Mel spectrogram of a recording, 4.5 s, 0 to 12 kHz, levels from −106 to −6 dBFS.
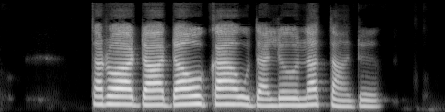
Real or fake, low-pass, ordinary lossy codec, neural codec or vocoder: fake; 10.8 kHz; MP3, 96 kbps; codec, 24 kHz, 0.9 kbps, WavTokenizer, large speech release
